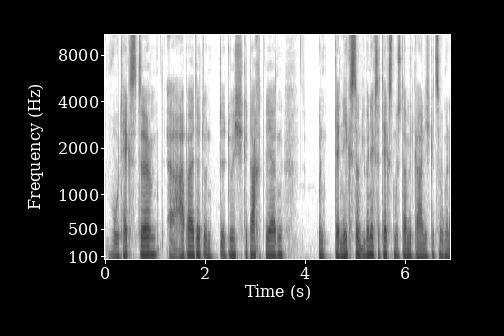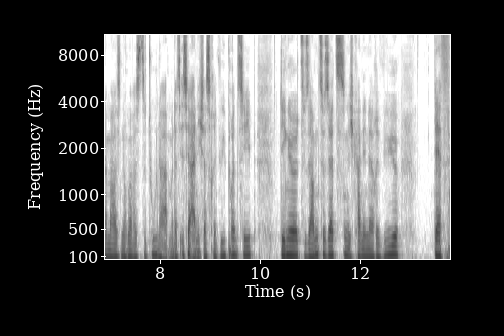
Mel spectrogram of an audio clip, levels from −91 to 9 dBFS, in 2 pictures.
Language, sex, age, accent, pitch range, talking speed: German, male, 40-59, German, 100-120 Hz, 160 wpm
